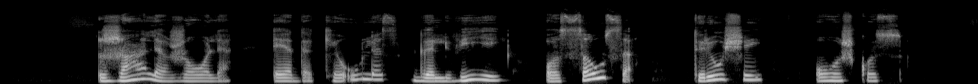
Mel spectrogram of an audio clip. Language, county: Lithuanian, Šiauliai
